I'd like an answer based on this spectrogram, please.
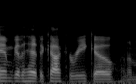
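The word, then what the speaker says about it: Kakariko: he's like okay I'm going to head to kakar Rico and I'm like oh that's how you say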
